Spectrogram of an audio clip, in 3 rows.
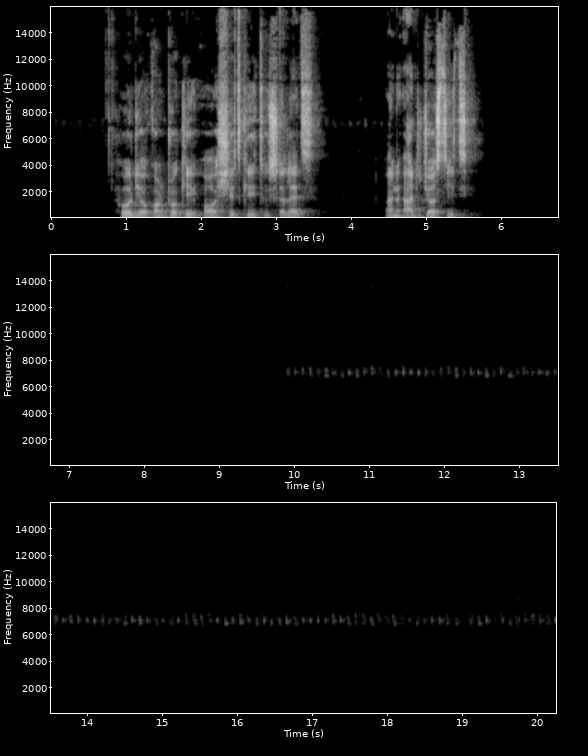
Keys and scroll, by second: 12.4 ctrl+c.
